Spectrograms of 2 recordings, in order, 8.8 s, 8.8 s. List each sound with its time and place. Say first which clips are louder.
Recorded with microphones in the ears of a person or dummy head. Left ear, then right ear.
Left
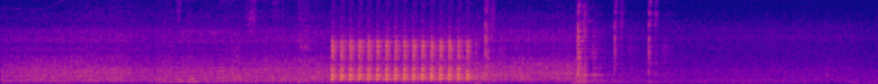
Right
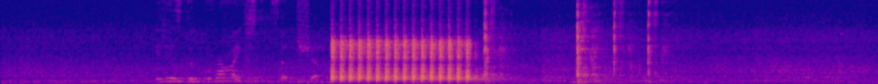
1.6 s a woman speaking: left 2 dB; 55° right (ahead or behind), 6.5 m; by 3.2 s 40° right (ahead or behind), 5 m
3.3 s a gunshot: right 1 dB; 25° right (ahead or behind), 1.6 m
4.8 s typing on a keyboard: left 2 dB; 60° right (ahead or behind), 4.5 m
